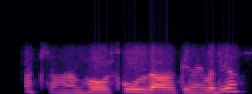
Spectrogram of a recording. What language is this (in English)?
Punjabi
